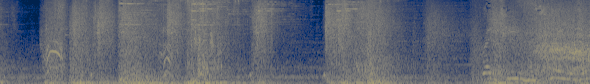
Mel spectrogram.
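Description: Game spell effects whoosh, crackle and strike in bursts during a fight.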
